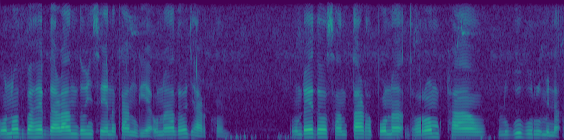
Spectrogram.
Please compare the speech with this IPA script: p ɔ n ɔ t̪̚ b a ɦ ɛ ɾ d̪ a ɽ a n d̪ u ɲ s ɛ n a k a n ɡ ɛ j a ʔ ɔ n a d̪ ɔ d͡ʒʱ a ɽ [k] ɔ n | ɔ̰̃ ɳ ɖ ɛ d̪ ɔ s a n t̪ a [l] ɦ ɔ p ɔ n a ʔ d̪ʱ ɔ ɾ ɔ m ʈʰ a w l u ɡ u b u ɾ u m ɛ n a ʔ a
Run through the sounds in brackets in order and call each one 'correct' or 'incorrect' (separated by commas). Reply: incorrect, incorrect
